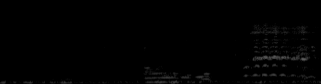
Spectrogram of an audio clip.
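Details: Domestic goat being handled for hoof trimming on a farm; low human voices and handling noise come first, then a short, wavering, nasal bleat rises clearly at the end.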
